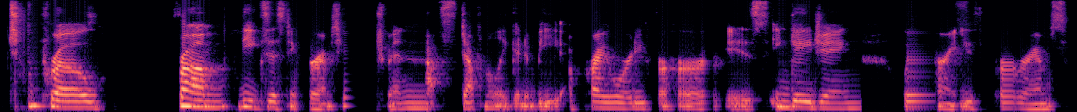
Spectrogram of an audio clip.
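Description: A woman's voice: lowish voice, steady tone, brisk, creaky, fairly bright tone, poor audio. A woman co-hosting a sports podcast, talking casually in an articulate, explanatory way. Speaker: podcast co-host and interviewer.

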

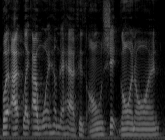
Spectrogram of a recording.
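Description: A man's voice: medium pitch, fairly even intonation, normal speed, fairly bright tone. A man in casual chat, talking earnestly and rambling, with fillers and swearing.

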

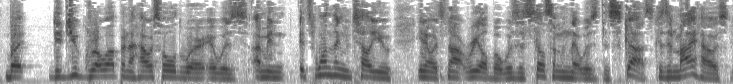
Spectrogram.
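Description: A man's voice: a little high, quick pace, hardly any pauses, fairly bright tone, dry recording. A male podcast host in a studio, asking long, reflective questions of a guest. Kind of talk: interviewing a guest.

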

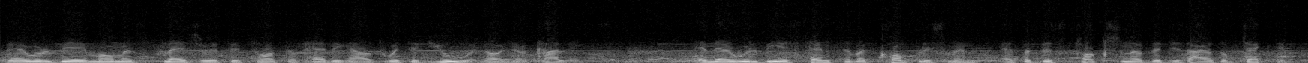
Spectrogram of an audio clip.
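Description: An actor playing a coldly polite villain in a radio thriller, formal, precise and smug, on an old recording. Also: male voice, a little high, quick pace, background noise, lightly acted. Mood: smug, amused. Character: coldly polite, pale-eyed foreign bomber villain. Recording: tinny, phone-like vintage radio recording.

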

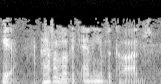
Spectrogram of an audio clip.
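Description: An actor playing a suave, sinister Soviet spy in a radio drama, with a cultured English accent and a polite, insinuating manner. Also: male voice, on the low side, wildly swooping pitch, fairly quick, vocal fry, full character voice. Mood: apologetic, polite. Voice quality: cultured, well-educated voice. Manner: polite, insinuating, quietly menacing. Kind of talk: old-time radio drama acting. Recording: dull, noisy old radio recording.

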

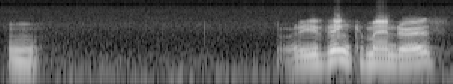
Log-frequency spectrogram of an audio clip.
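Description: An actor playing an authoritative ship's captain in a classic radio drama, formal, judicious and deliberate. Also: male voice, on the high side, lively intonation, a little hiss or hum, close to an everyday voice, low-quality recording.

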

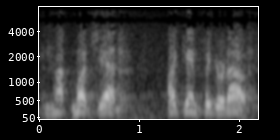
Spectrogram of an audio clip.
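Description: A brave American adventurer in an old radio serial. He is urgent and protective, speaking in the earnest manner of 1930s drama. The sound is dull and low-fidelity. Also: animated, normal speed, slight background noise. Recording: muffled vintage 1930s radio recording.

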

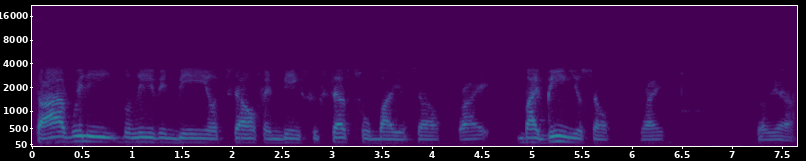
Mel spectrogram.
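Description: A man's voice: medium pitch, fairly even intonation, a little slow, husky. A young man from Senegal talks about his music career. He speaks hesitantly, with lots of "uh" and "you know" as he thinks. His voice comes through a narrow, phone-like remote line with no room echo. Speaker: music producer, guest. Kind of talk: relaxed interview answers.

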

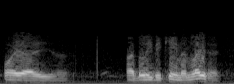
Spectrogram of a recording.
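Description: An actor playing a murdered man's young son, halting, plainspoken and slightly uneasy, in a 1940s radio drama. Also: fairly low pitch, fairly even intonation, close to an everyday voice. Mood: hesitant. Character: hesitant, cooperative young son of a murdered man. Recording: narrow, muffled old radio recording.

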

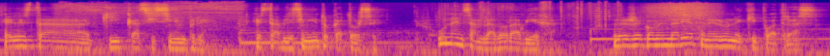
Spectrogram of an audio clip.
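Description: A man playing a smug, playful imprisoned crime boss in an audio drama, mockingly polite and unhurried. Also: medium pitch, lightly acted. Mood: amused, sly. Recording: music bed under the voice.

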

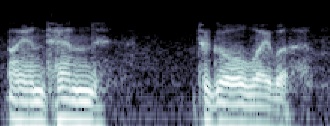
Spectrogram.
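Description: An actor playing a stubborn, evasive middle-aged husband in a 1970s radio drama, halting and insistent in his delivery. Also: fairly low pitch, lightly acted. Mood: hesitant confession. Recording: very noisy, tinny old radio broadcast.

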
